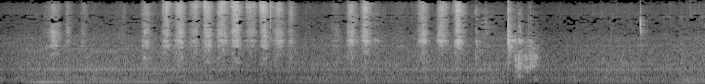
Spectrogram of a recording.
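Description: Metal hand tool scraping against the lead plates of a dismantled lead-acid battery in quick strokes, about five a second, in short runs, with one louder scrape a little past halfway, over a steady low hum.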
